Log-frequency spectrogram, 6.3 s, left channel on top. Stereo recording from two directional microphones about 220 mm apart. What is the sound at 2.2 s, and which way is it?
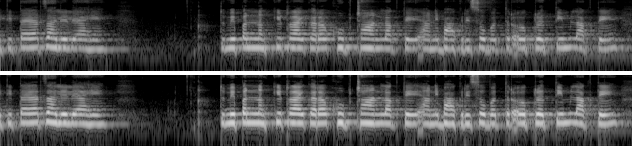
A woman's voice, 25° right (ahead or behind).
